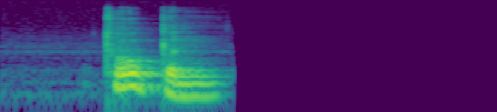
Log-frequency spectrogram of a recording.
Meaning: plural of troep
- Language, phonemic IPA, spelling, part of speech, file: Dutch, /ˈtrupə(n)/, troepen, noun / verb, Nl-troepen.ogg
